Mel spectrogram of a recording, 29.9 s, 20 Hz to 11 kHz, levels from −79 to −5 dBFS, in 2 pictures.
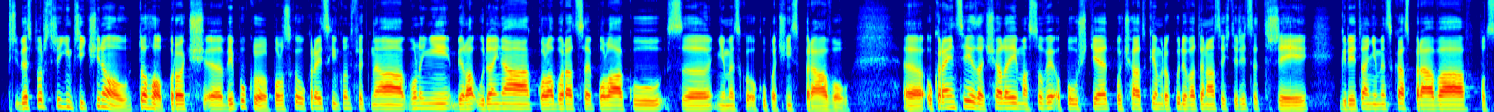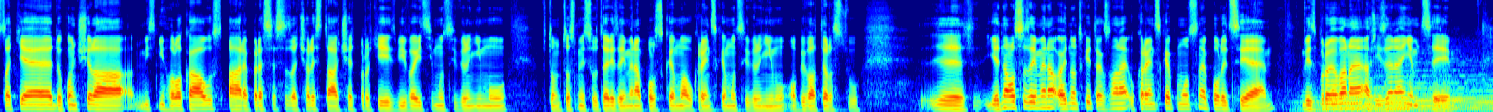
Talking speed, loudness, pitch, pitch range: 130 wpm, -23 LUFS, 130 Hz, 115-145 Hz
